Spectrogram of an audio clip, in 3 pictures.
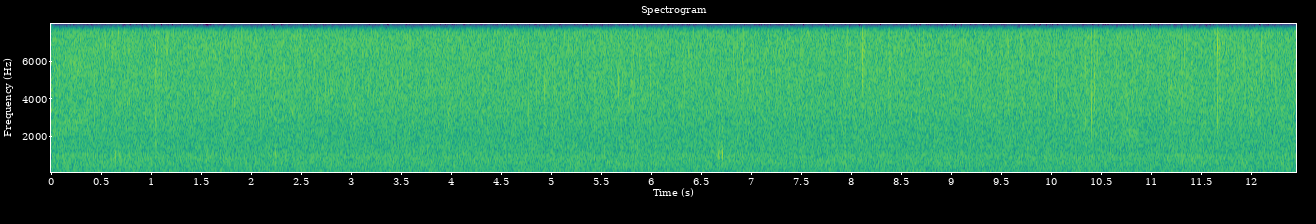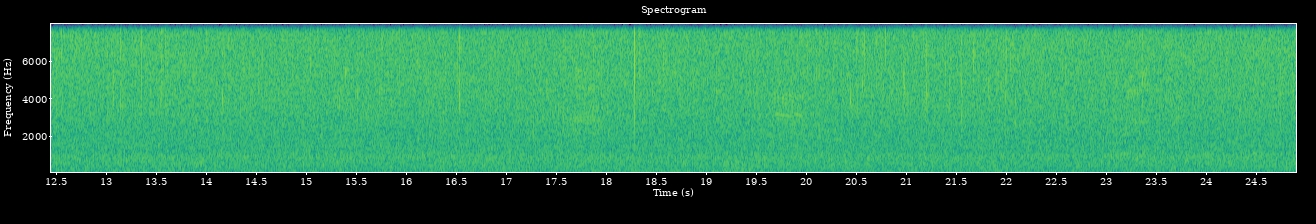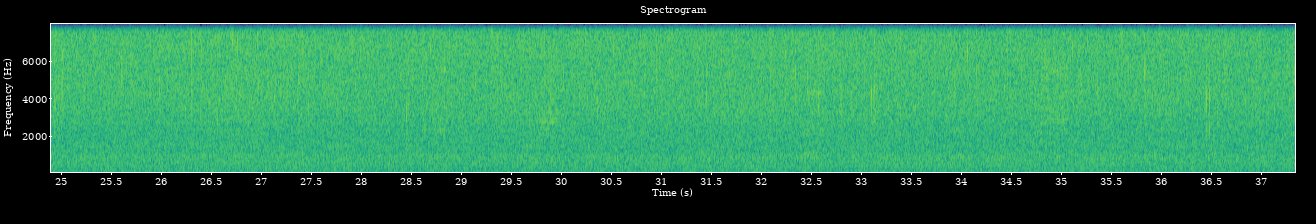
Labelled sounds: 17.6	17.9	killer whale, northern resident, A clan, AB subclan, 2.9 to 3.1 kHz
34.8	35.1	killer whale, northern resident, A clan, AB subclan, 2.8 to 2.9 kHz

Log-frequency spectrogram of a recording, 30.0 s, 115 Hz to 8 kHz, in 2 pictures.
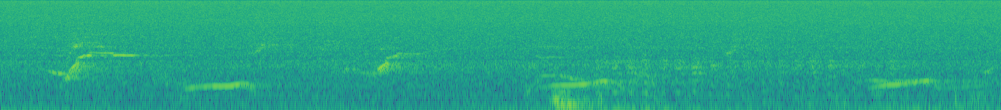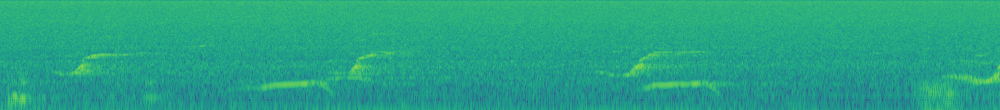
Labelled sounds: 1.1	2.1	humpback whale, 0.80 to 1.1 kHz
3.7	4.0	humpback whale, 1.0 to 1.5 kHz
5.8	6.2	humpback whale, 0.80 to 1.1 kHz
16.2	16.8	humpback whale, 0.80 to 1.1 kHz
20.4	21.0	humpback whale, 0.80 to 1.2 kHz
24.6	25.1	humpback whale, 0.80 to 1.1 kHz

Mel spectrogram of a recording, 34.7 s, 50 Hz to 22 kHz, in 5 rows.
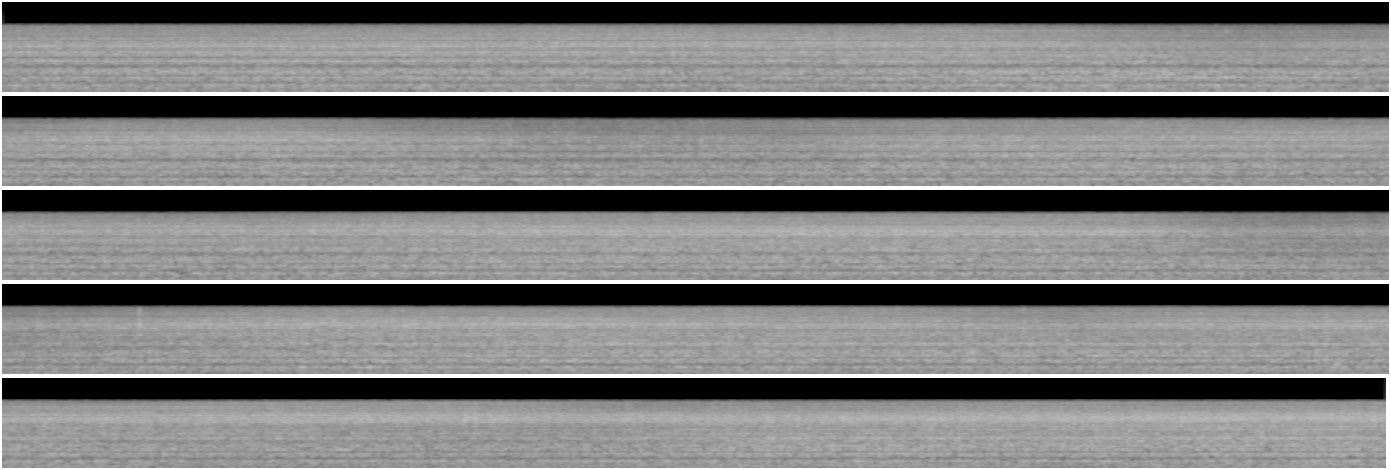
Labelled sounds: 24.2	24.5	vessel noise, 6.9 to 7.1 kHz

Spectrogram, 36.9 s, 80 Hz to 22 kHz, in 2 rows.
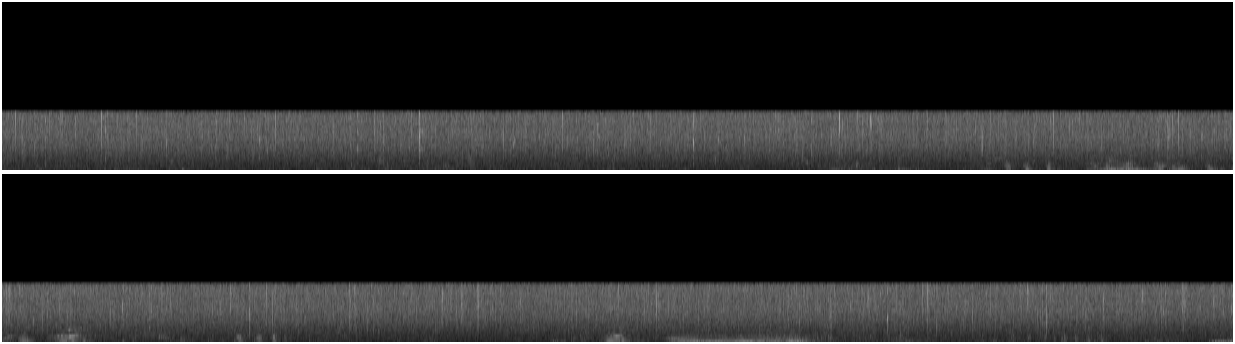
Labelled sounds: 16.7	17.0	humpback whale, 0.78 to 1.0 kHz
19.3	19.7	humpback whale, 0.78 to 1.3 kHz
27.5	27.8	humpback whale, 0.88 to 1.1 kHz

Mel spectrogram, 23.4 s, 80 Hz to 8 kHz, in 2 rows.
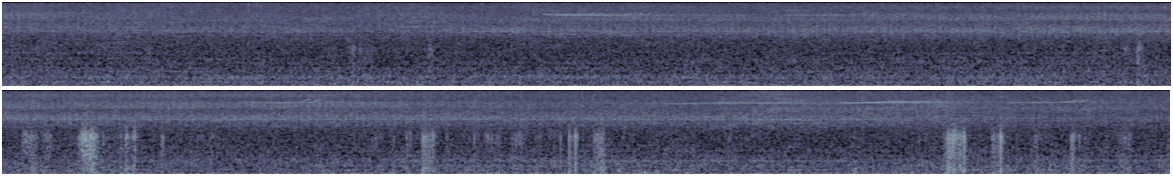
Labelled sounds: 5.3	6.4	killer whale, 4.3 to 5.9 kHz
20.0	21.2	killer whale, 3.8 to 5.3 kHz

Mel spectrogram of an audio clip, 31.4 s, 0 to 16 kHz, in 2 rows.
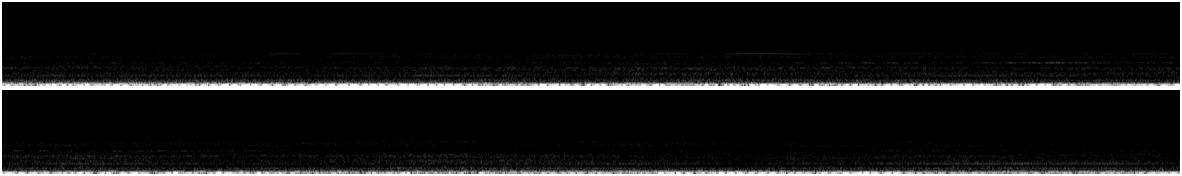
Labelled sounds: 4.6	4.9	vessel noise, 1.5 to 1.7 kHz
9.7	10.1	vessel noise, 1.5 to 1.8 kHz

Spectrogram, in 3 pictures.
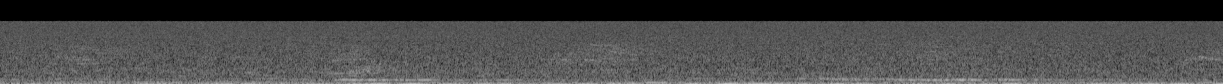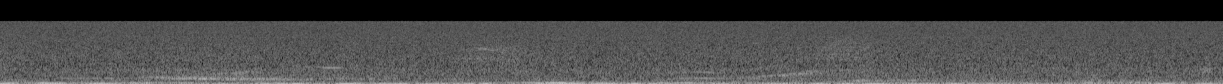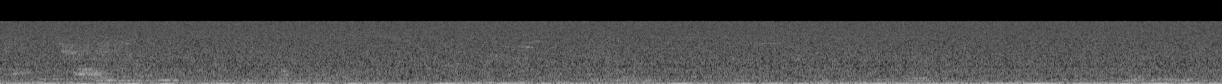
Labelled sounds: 11.8	12.2	humpback whale, 1.1 to 1.4 kHz
32.1	32.3	humpback whale, 2.6 to 2.7 kHz

